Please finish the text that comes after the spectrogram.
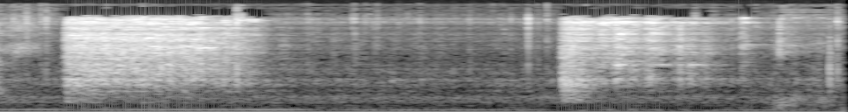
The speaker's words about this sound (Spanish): Entonces, los vidrios de su casa empezaron a tronar.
